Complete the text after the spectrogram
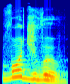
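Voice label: "водзвыв", Komi, female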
